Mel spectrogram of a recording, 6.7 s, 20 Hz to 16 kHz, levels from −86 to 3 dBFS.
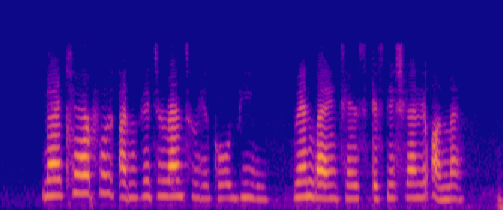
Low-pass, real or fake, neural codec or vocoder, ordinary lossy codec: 7.2 kHz; fake; codec, 16 kHz, 0.5 kbps, FunCodec, trained on LibriTTS, 25 frames a second; none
